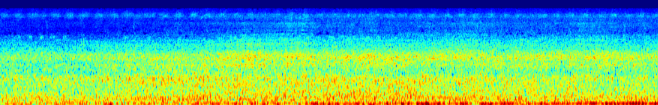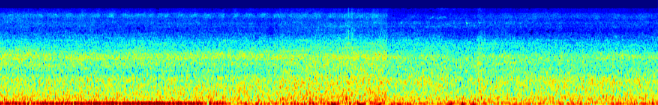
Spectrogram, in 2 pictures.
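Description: A train running on the railway line some distance off: a low rumble that builds over several seconds and drops away about twelve seconds in, over a steady wash of noise.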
